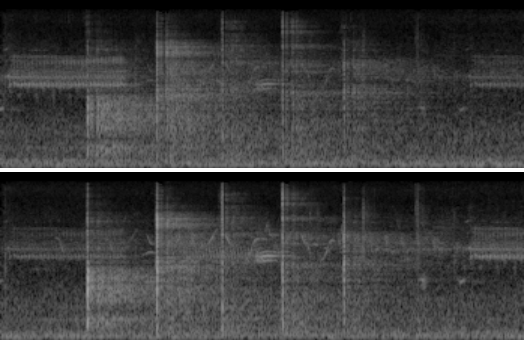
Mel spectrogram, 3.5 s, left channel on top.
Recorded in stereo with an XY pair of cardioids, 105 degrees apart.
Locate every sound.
0.6 s a clap: 65° right, 3 m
